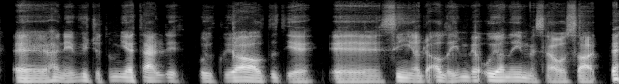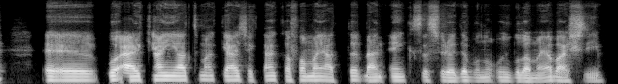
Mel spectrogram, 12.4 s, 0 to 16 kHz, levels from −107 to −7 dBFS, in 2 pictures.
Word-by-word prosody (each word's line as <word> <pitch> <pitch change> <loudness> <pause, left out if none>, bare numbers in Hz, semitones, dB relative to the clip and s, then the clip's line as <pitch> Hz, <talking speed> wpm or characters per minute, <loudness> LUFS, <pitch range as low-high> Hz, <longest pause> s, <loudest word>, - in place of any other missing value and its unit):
eee, 85 -1 +1
hani, 95 -1 -5
vücudum 110 +2 -8
yeterli 100 -1 -1 0.2
uykuyu 95 +3 -3
aldı 100 -1 +3
diye, 80 -1 -3 0.2
eee, 80 +1 -3
sinyali 85 -1 -3
alayım 105 +1 -3
ve 105 - -1
uyanayım 105 -2 +1
mesela 80 -3 -5
o 80 - -4
saatte. 80 - 0 0.4
Eee, 115 -1 +5
bu 125 0 +6
erken 120 +2 +6
yatmak 125 +1 +2
gerçekten 120 0 0
kafama 115 0 0
yattı. 115 +1 -2
Ben 105 +1 +2
en 110 -1 -1
kısa 110 0 -9
sürede 105 0 0
bunu 100 +1 -6
uygulamaya 95 0 -1
başlayayım. 100 -2 -2
105 Hz, 140 wpm, -26 LUFS, 90-110 Hz, 0.4 s, bu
